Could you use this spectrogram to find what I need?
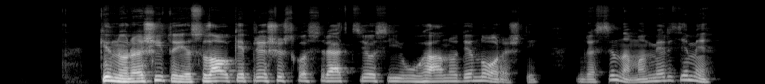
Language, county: Lithuanian, Telšiai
